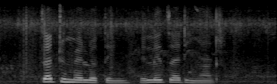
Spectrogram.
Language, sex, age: Tswana, female, 20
